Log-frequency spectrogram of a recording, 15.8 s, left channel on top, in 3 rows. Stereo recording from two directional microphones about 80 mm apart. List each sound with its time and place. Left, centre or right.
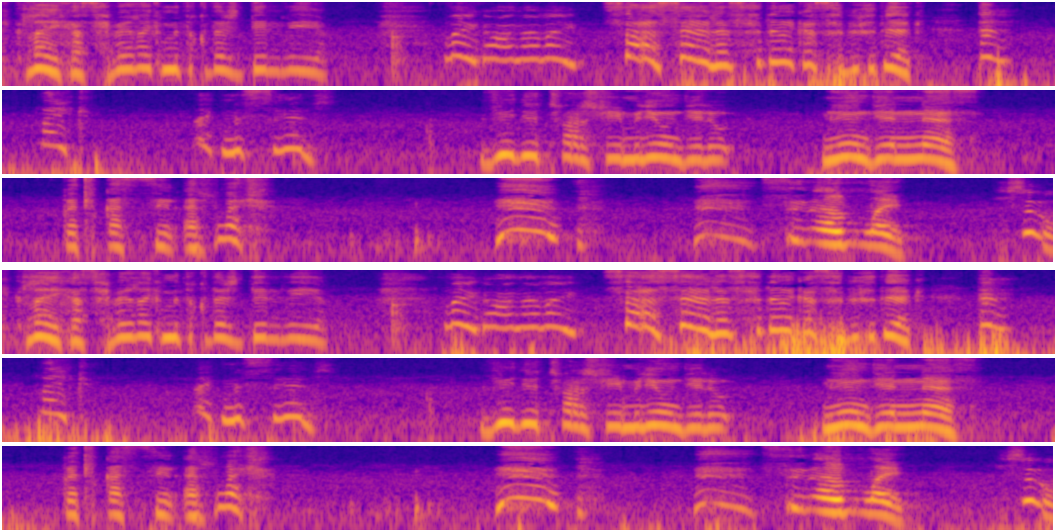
0.1 s speech: centre
6.2 s speech: left
13.0 s a sound: left
15.6 s speech: left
